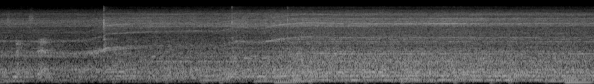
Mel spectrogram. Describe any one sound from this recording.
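An electric stand mixer starts up and whirs at high speed.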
